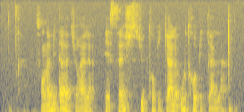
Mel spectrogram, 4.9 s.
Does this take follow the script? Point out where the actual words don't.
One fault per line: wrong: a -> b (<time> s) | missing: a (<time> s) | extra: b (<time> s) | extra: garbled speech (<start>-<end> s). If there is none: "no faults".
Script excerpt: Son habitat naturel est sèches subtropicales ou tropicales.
no faults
